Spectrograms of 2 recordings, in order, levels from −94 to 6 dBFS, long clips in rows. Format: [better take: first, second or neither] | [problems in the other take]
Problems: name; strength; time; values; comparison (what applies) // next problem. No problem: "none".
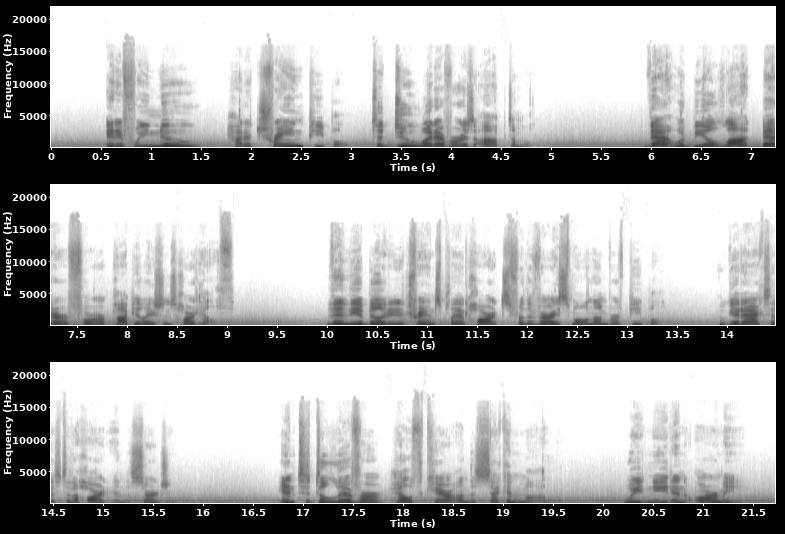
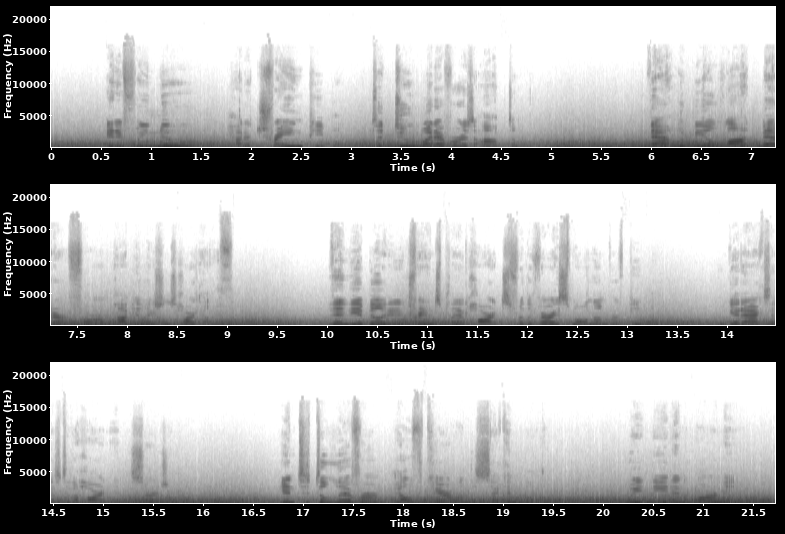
first | wind noise on the microphone; heavy; 1 dB below the speech; occasional gusts in the first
